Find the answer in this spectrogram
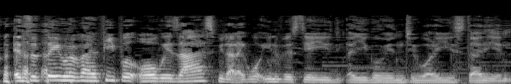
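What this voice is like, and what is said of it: Non-British foreign accent. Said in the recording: “you can tell my accent isn't British ... he's a foreigner”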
